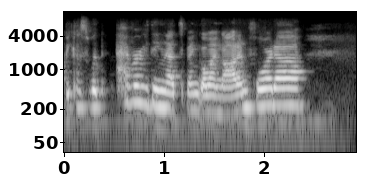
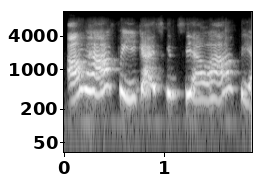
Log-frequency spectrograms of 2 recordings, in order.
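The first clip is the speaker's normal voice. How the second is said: excited; 10 semitones higher, 4 dB louder than usual. Real, not acted. Celebrating results on stream.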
